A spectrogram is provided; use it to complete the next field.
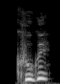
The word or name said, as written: kuk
